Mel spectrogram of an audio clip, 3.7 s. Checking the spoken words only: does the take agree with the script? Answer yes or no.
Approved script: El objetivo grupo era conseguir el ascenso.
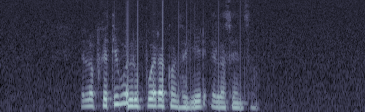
yes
